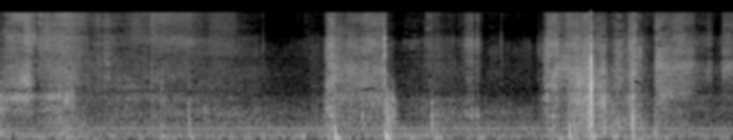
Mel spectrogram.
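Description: Handling noise from the phone filming the book being moved: soft rustling and several light knocks, the sharpest about four and a half seconds in.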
